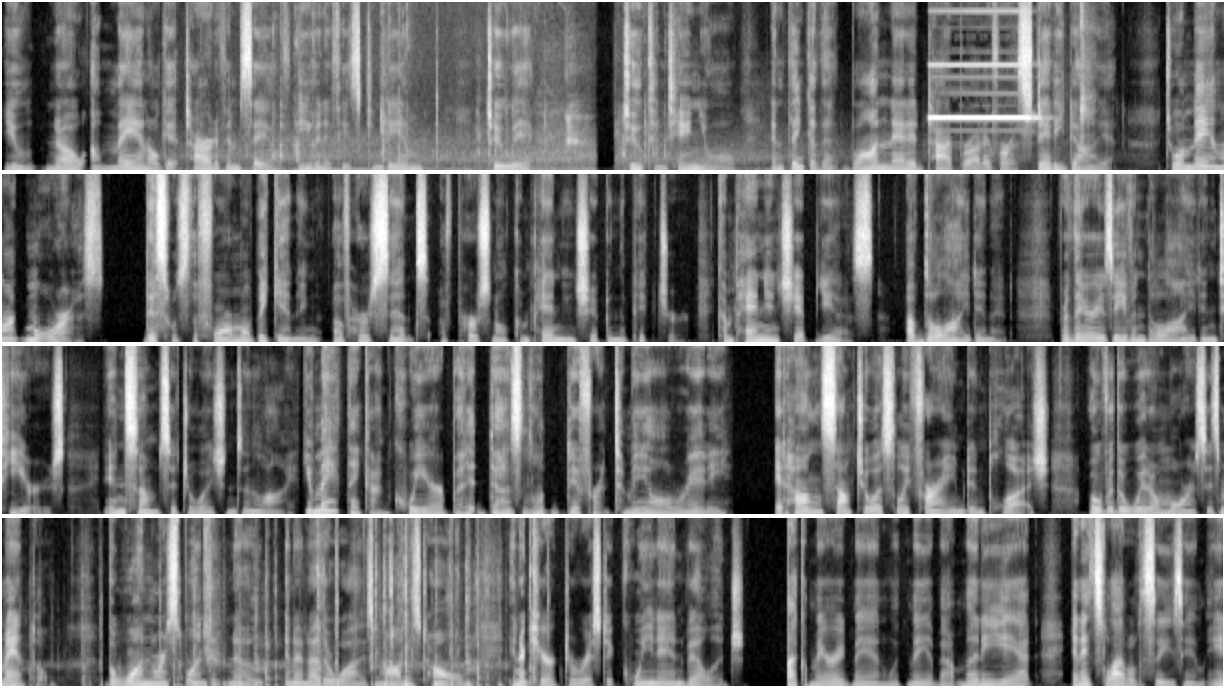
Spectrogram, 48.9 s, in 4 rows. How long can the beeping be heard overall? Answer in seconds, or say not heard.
2 s.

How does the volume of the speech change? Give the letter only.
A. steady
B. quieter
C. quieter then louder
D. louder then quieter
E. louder
A.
